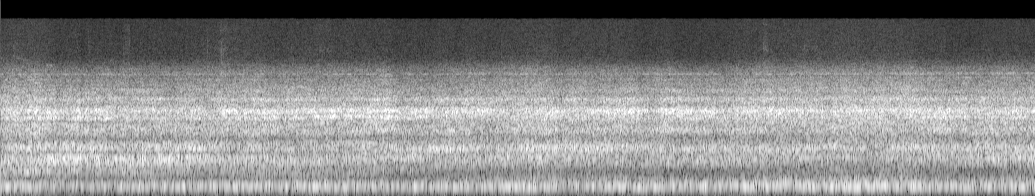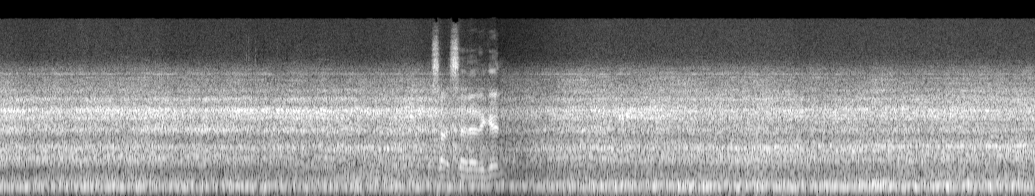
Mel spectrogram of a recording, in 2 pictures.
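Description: A jet engine hums steadily as a plane taxis.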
